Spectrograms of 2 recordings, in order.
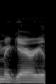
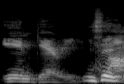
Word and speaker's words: Garry: to this obviously in McGary lost it's his first lost you say his name wrong too now why you said McGary that's his name no it's it's Ian Gary stop stop stop stop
